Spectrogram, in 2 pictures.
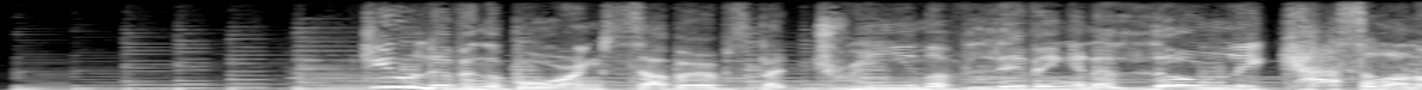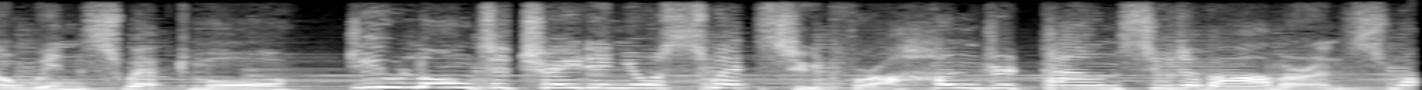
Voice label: commercial medievel; GTA3 Radio Stations - Commercials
